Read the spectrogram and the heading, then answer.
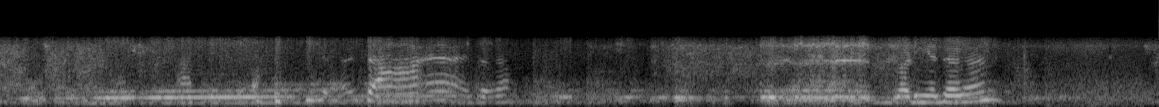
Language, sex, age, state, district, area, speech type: Dogri, female, 18-30, Jammu and Kashmir, Udhampur, rural, conversation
